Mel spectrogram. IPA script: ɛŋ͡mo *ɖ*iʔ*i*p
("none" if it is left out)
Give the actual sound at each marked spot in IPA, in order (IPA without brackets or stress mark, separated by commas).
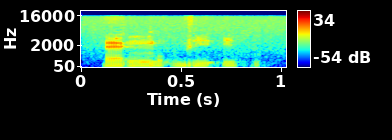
b, i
